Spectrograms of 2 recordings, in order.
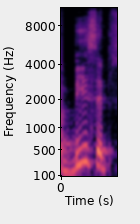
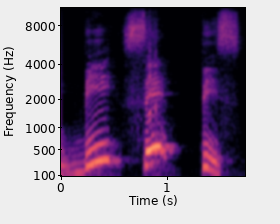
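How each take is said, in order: First: Said in the usual way. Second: "Bíceps" split into three beats, bi-se-pis; syllable by syllable. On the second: Shown as a demonstration. Teacher showing separation by pronunciation, "Bíceps" broken into bi-se-pis. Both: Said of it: "ela é feita pela pronúncia".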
